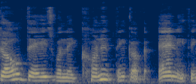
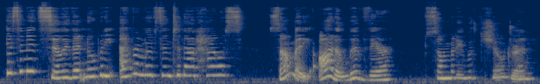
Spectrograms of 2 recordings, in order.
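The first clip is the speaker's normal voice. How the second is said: put-on children wishing; 7 semitones higher than usual. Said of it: "say to each other".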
